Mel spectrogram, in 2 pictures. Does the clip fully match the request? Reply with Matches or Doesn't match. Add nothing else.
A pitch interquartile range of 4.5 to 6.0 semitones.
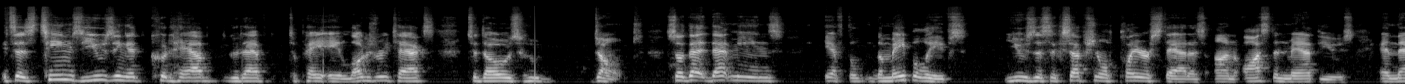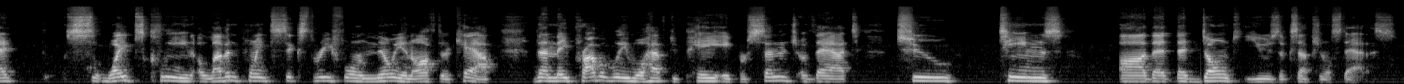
Doesn't match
